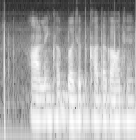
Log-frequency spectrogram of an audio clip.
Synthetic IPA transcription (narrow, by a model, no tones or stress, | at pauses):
ãːlɪ̃ŋkʰbət͡ʃət̪kʰaːt̪akaːɦot̪ɛ̃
